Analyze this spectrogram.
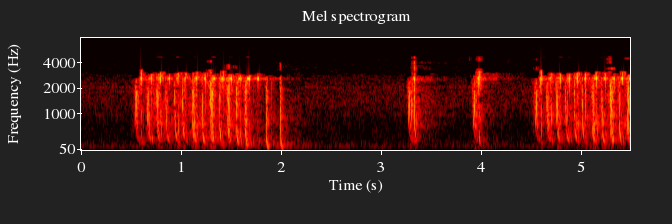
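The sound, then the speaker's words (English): A quick, narrowband wink-back chirp over a radio line, heard twice in a row, between longer buzzy bursts of rapid pulsing tones. Fairly loud, with no talking. “So the wink back is a very quick chirp you hear.”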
